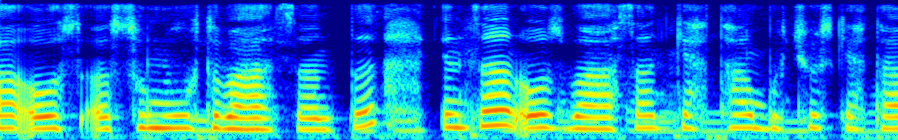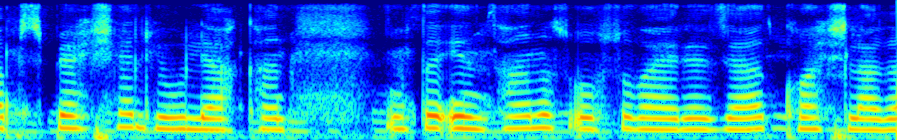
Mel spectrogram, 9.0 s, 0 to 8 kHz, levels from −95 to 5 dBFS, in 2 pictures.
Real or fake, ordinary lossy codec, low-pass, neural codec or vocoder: real; none; 7.2 kHz; none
